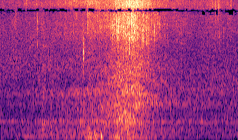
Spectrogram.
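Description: A bicycle rolls past close by on a wet road, its tyres hissing.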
